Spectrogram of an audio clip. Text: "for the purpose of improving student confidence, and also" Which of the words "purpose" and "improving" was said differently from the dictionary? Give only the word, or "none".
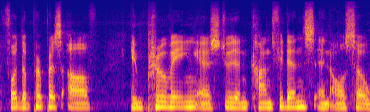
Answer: none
